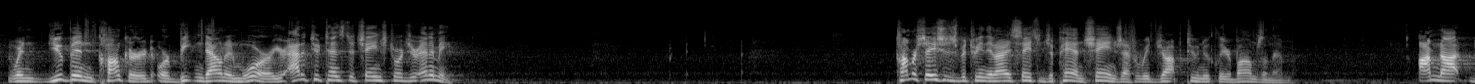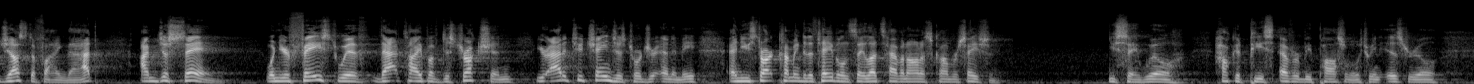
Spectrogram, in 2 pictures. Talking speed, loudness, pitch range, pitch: 160 wpm, -21 LUFS, 100-165 Hz, 135 Hz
